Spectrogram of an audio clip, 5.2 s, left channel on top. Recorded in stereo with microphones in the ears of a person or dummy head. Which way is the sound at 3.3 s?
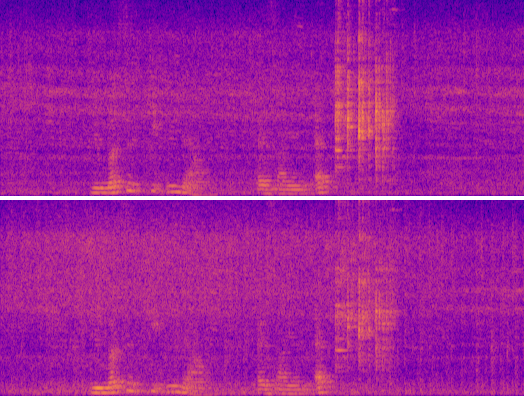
25° left (ahead or behind).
